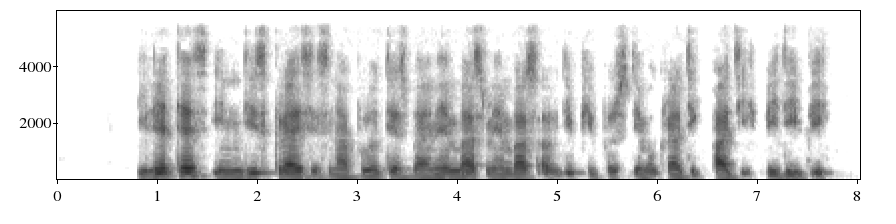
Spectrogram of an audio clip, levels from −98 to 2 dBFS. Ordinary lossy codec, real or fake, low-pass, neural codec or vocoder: MP3, 48 kbps; real; 5.4 kHz; none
